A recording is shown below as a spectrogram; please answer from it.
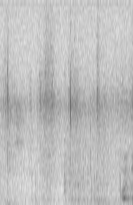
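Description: Faint, soft thuds of judo fighters' bare feet stepping and shuffling on the tatami mats as they grip and move, with a coach's shout of "weiter" right at the end.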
